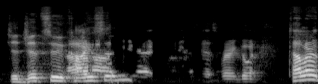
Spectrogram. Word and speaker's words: Jujutsu Kaisen: Jujutsu Kaisen. Jujutsu Kaisen.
